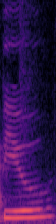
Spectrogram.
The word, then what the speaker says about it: spew: Spew, stew, skew. Good. All right. So spew, we definitely have the y sound in American.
